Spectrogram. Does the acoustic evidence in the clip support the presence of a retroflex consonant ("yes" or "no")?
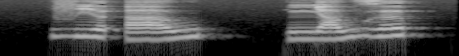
no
